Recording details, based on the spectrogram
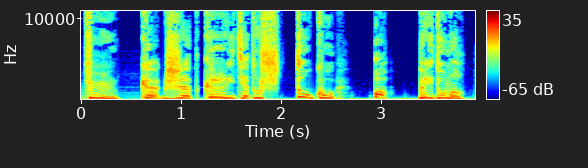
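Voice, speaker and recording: Give me a performer doing a cocky little prankster boy for a children's story, hugely animated, music playing behind. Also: sits high, measured pace, slightly rough, pitched above the performer's own voice, heavily acted. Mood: inventive. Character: bold, mischievous little cartoon boy daredevil. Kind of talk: children's audio storybook character.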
